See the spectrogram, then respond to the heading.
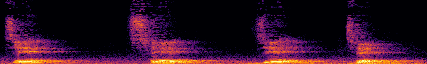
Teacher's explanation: वे वर्ण जिनका उच्चारण करते समय जिह्वा को थोड़े संघर्ष की आवश्यकता होती है, अथवा जिह्वा रगड़न खाते हुए वर्णों का उच्चारण करती है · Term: संघर्षी स्पृष्ट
